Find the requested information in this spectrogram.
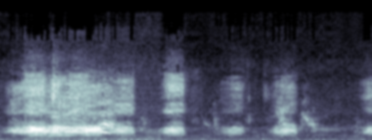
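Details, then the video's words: Crow calling: one long drawn-out raucous caw lasting about two seconds, followed by several shorter, clipped harsh caws at irregular gaps against a quiet background. "crow noises sounds"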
